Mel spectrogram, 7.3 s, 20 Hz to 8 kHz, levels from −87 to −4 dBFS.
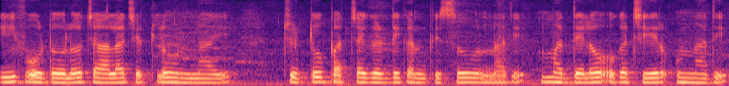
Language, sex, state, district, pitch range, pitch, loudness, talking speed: Telugu, male, Telangana, Hyderabad, 150-160 Hz, 155 Hz, -16 LUFS, 115 wpm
